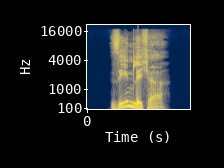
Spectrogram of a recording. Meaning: 1. comparative degree of sehnlich 2. inflection of sehnlich: strong/mixed nominative masculine singular 3. inflection of sehnlich: strong genitive/dative feminine singular
- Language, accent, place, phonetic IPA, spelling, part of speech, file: German, Germany, Berlin, [ˈzeːnlɪçɐ], sehnlicher, adjective, De-sehnlicher.ogg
